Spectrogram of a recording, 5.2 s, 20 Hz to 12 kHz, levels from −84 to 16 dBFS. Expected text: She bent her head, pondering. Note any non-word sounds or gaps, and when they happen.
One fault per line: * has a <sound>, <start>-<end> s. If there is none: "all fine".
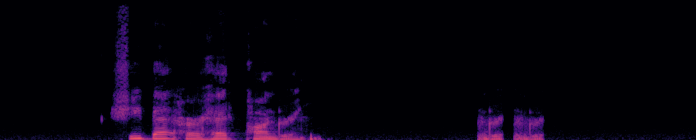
* has a laugh, 3.6-4.1 s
